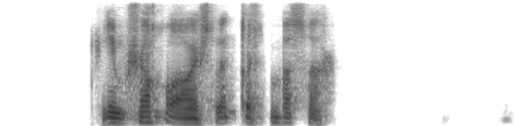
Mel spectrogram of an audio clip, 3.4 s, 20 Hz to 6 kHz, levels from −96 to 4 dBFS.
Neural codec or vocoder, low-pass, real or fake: codec, 16 kHz, 1 kbps, FreqCodec, larger model; 5.4 kHz; fake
